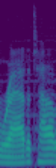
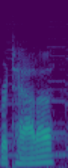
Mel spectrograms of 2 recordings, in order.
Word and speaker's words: Rattata: I always called them Rattata, but it's actually technically pronounced Rattata.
